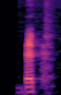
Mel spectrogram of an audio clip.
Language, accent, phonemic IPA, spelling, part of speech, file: French, France, /dɛp/, dep, noun, LL-Q150 (fra)-dep.wav
- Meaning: gay; faggot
